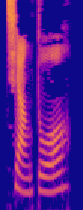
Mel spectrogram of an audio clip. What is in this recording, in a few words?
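"抢夺", Mandarin Chinese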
